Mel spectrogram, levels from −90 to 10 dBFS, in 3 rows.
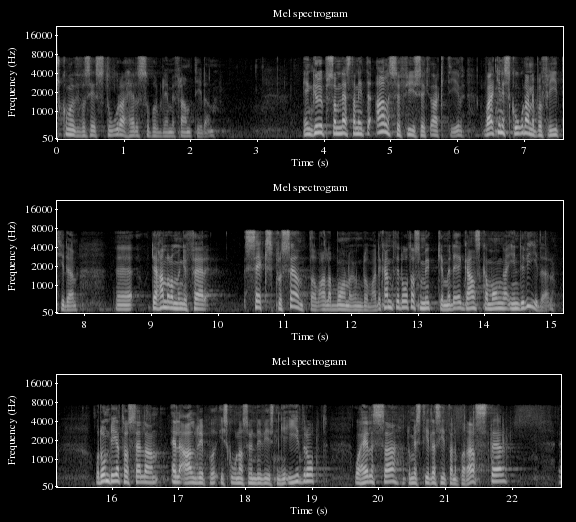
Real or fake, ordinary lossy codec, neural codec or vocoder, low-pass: real; none; none; 7.2 kHz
